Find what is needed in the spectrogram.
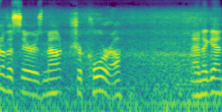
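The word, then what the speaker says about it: Chocorua: That is right above it, right in front of us there, is Mount Shakora. And again, there's another alternate pronunciation. People say Chikoroa or something like that. I don't know. It's Chikora, and this is the Kangamangus, okay?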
